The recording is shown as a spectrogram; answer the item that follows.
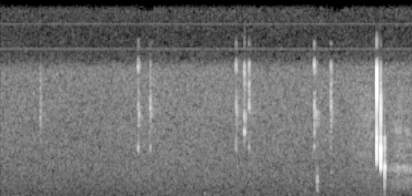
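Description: Near silence: faint room tone with a few faint clicks in the second half, the sharpest just before the end.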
